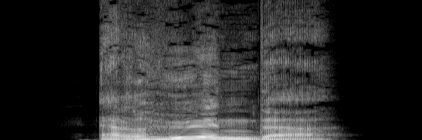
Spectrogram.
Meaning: inflection of erhöhend: 1. strong/mixed nominative masculine singular 2. strong genitive/dative feminine singular 3. strong genitive plural
- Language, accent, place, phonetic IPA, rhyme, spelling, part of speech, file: German, Germany, Berlin, [ɛɐ̯ˈhøːəndɐ], -øːəndɐ, erhöhender, adjective, De-erhöhender.ogg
